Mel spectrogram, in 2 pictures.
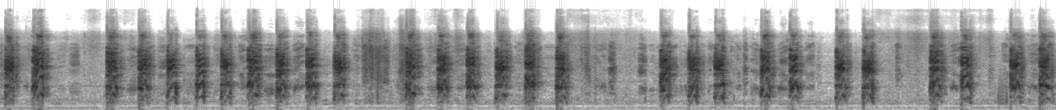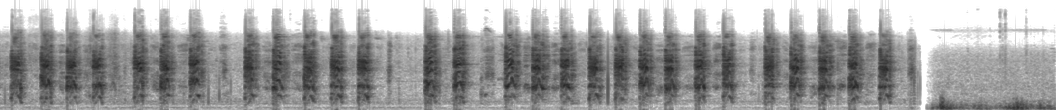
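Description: A dog barking over and over in rapid, sharp barks, about three a second, in long runs broken by a few short pauses.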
